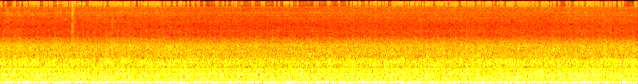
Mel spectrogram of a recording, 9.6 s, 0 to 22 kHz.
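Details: Whirlpool top-load washer (model 110…) with grinding complaint when motor runs, manual-test high spin: constant rough, hissing grind over a steady low hum; worn gear assembly needing replacement.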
